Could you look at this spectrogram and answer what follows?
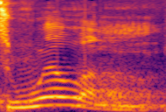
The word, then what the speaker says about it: Willem: I really think it should be a rule that you have to pronounce the name correctly. It's not William. It's Willem.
